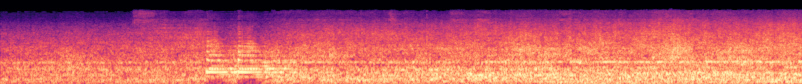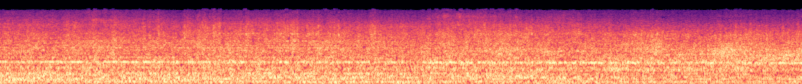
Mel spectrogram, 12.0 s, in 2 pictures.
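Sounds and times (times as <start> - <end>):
freight train passing close: 0.0 - 12.0.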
